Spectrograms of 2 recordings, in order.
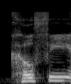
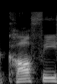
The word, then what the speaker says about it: Ko-fi: It's uh I have a Kofi or coffee shop. I'm not sure how they pronounce it, but it's like ko-fi.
